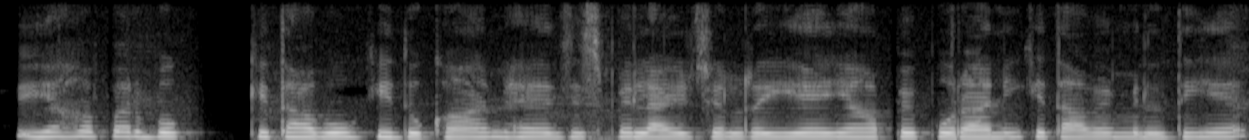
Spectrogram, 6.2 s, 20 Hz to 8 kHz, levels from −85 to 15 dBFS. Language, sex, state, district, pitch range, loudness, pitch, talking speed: Hindi, female, Bihar, Darbhanga, 235-250 Hz, -15 LUFS, 240 Hz, 180 wpm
